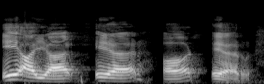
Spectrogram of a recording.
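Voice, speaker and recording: A man whose first language is Hindi, teaching English pronunciation, spelling words out letter by letter and then saying them slowly. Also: fairly high pitch, sing-song. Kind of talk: explaining spelling and pronunciation lesson.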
